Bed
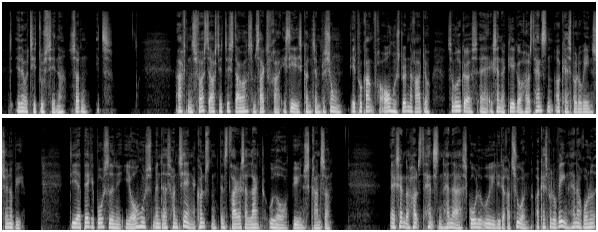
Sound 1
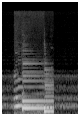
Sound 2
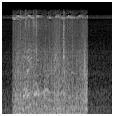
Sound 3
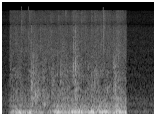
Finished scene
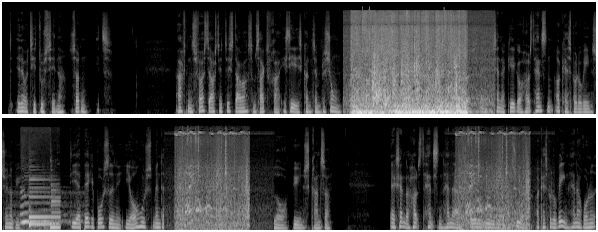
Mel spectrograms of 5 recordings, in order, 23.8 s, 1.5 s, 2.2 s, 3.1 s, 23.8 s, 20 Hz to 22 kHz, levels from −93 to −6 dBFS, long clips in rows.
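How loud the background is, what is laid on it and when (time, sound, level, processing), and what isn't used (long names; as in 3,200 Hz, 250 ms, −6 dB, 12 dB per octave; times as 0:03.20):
bed −12 dB
0:06.82: mix in 3 −12.5 dB + boost into a limiter +26 dB
0:12.01: mix in 1 −3 dB + comb filter 5.7 ms, depth 50%
0:15.12: overwrite with 2 −3 dB
0:20.73: mix in 2 −5.5 dB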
